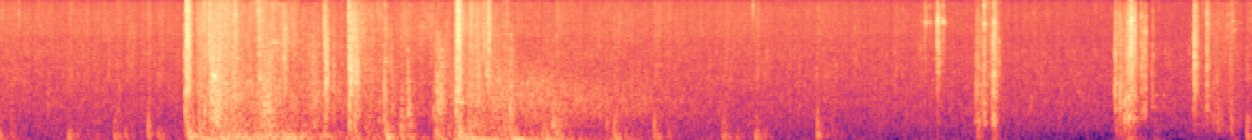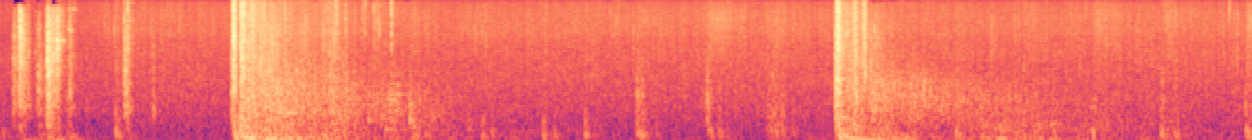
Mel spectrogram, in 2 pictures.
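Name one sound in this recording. A rifle fires loud bursts that echo away.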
